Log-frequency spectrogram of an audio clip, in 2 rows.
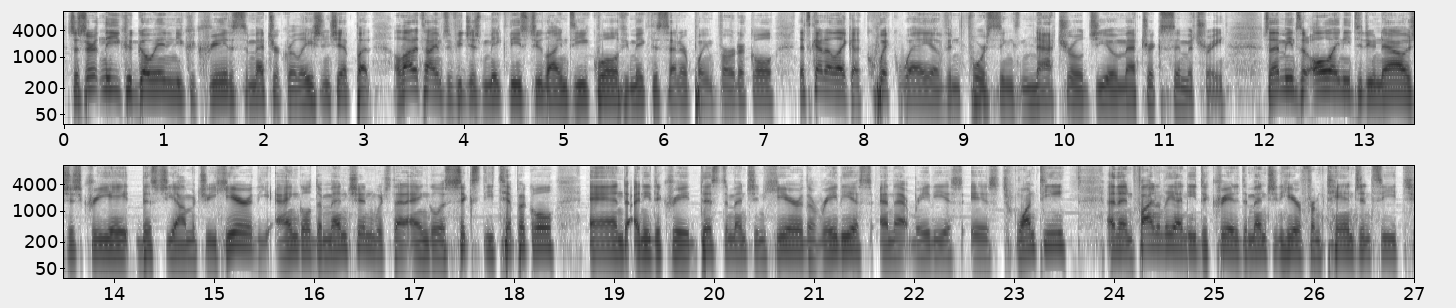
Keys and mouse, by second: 3.7 click, 10.8 click, 11.6 s, 12.4 click, 13.6 click, 14.3 click, 15.3 click, 17.2 KP_6, 17.5 KP_Enter, 17.5 KP_0, 19.6 click, 20.6 click, 23.0 KP_2, 23.1 KP_0, 23.3 KP_Enter.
